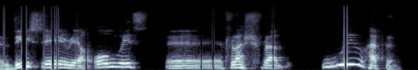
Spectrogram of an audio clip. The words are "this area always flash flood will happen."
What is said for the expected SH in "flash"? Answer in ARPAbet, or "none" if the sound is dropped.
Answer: SH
